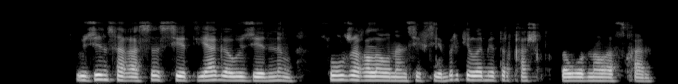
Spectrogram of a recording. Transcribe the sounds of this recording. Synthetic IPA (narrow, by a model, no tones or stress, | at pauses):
wɵze̞nsɑʁɑsəse̞t̪jaɡawɵze̞nɪnɪŋ | so̞lˠʒɑʁɑlˠɑwənɑnse̞kse̞nbɪɾkʲilˠo̞mʲe̞t̪ɾqʰɑʃə̥q̚t̪ə̥q̚t̪ɑwo̞ɾnɑlˠɑsqɑn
